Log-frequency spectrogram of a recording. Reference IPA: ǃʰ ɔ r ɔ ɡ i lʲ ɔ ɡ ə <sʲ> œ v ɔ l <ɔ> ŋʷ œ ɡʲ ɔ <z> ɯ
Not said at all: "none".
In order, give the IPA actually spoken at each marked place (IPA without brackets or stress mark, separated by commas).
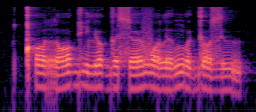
s, ə, z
